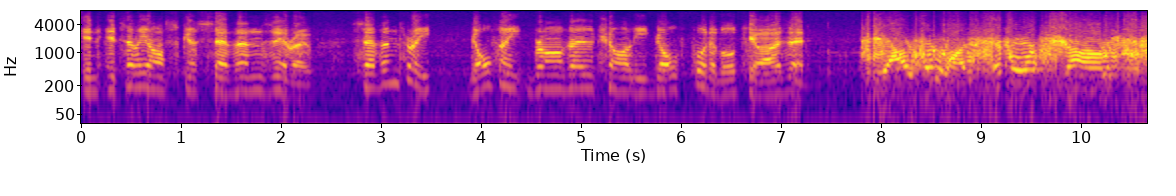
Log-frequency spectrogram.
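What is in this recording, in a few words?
amateur radio contact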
